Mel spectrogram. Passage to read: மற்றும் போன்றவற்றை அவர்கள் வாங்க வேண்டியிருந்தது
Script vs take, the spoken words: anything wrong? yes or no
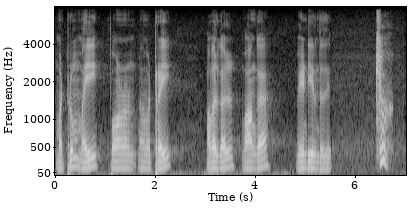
yes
